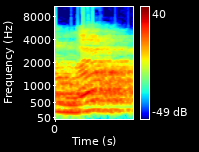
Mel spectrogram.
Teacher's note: kalau nga itu karena ada unsur nunnya, dia akan lebih cenderung keluar dari hidung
